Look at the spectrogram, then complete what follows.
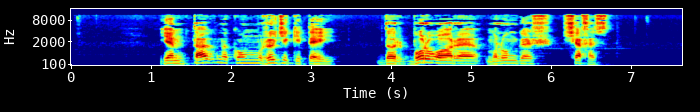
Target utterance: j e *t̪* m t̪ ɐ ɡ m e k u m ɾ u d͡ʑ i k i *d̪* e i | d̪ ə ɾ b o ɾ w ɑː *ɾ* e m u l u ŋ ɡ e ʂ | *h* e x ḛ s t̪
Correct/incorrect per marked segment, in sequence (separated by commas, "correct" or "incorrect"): incorrect, incorrect, correct, incorrect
